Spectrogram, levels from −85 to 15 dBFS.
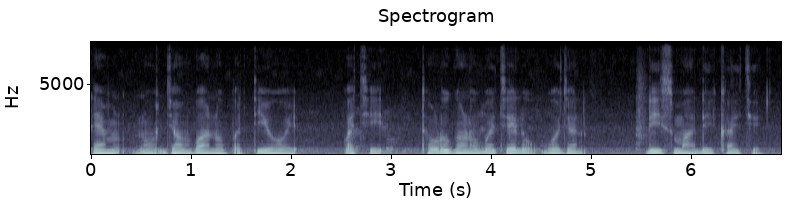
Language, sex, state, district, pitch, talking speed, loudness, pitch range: Gujarati, male, Gujarat, Valsad, 110 Hz, 105 wpm, -16 LUFS, 105-115 Hz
